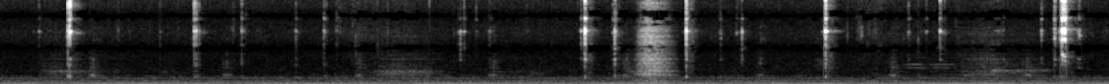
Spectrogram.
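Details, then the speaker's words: Manual dental scaling in a dog with heavy tartar and plaque: a hand curette scraping calculus at the gumline and in subgingival pockets, heard as faint scraping and sharp clicks over low room hum. "this curette scaler is actually I'm going to be using under the for under the sub gingival pockets and so as I go in through here I'm going to kind of keep it in alignment and just using it to scrape you get the video net to remove some of this calculus it's right up here at the gums"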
